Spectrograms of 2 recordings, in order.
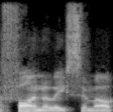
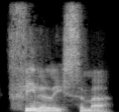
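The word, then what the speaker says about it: Finalissima: game which was the I was calling it the finale similar clearly I've got my pronunciation wrong it's the finalisima I think it's got that more European or South American accent to it but it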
